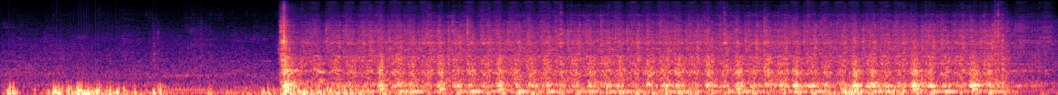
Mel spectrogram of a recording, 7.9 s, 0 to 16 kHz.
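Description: Chevrolet Chevette's 1300 four-cylinder engine turning over on the starter, then catching suddenly about two seconds in and running steadily for about five seconds before stopping. It is fed kitchen gas through a hose, a first start after 26 years standing.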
